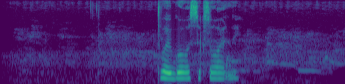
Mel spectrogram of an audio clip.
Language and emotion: Russian, neutral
